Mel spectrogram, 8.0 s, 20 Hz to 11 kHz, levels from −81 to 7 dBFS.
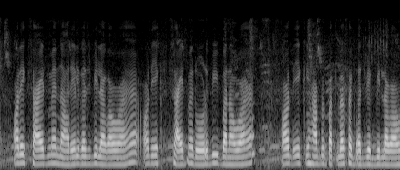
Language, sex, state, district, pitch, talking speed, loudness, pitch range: Hindi, male, Bihar, Kishanganj, 150 Hz, 215 wpm, -17 LUFS, 140-160 Hz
